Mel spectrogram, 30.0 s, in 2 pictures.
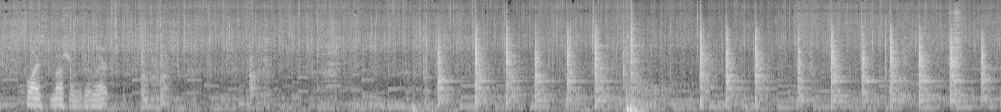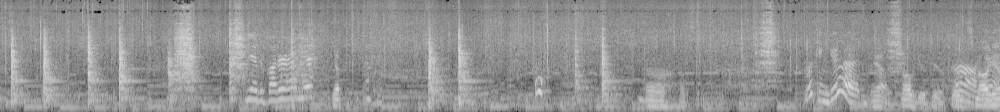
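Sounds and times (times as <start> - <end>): mushrooms sizzling in pan: 0.0 - 30.0
utensil striking pan: 2.0 - 5.2, 6.3 - 20.0, 21.2 - 22.8, 23.5 - 24.6, 26.0 - 27.2.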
